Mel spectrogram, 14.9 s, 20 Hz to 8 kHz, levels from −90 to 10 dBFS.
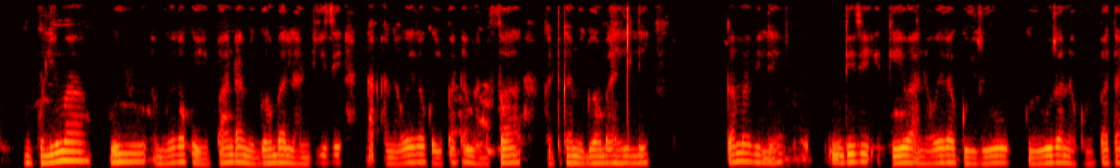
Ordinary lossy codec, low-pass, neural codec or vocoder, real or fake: Opus, 24 kbps; 7.2 kHz; none; real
